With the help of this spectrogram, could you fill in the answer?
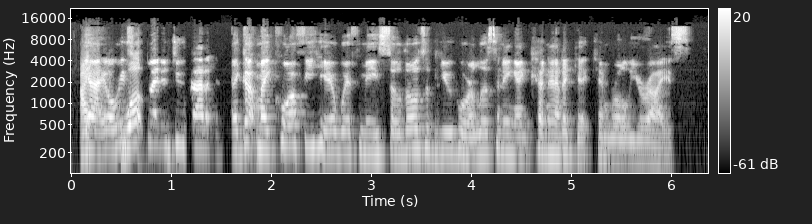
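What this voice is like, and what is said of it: Rhode Island accent. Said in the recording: “keeping up with your native Rhode Island accent.”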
